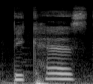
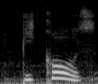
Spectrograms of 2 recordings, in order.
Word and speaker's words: because: えーと、と次に「 Because this is the very first episode of my podcast」って言ってるんですけどここで発音のポイントです。 Because ってこうカタカナ英語にすると Because って言いがちなんです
